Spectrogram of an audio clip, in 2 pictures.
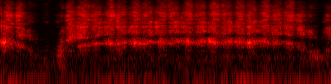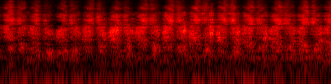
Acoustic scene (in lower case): restroom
